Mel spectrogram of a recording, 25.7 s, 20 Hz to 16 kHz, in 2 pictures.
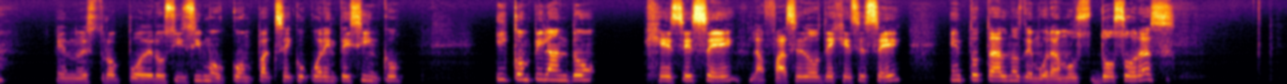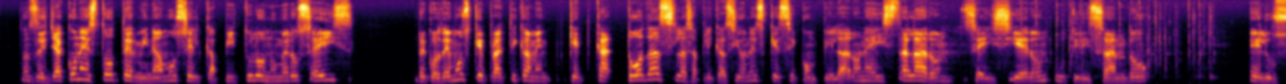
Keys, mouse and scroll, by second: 4.2-4.9 scroll down 2, 21.4 click, 22.8-24.9 typing.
